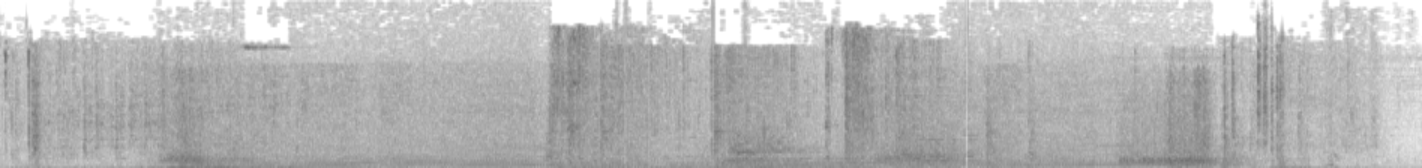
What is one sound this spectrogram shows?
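A pickup truck engine revs and roars as it drives.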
